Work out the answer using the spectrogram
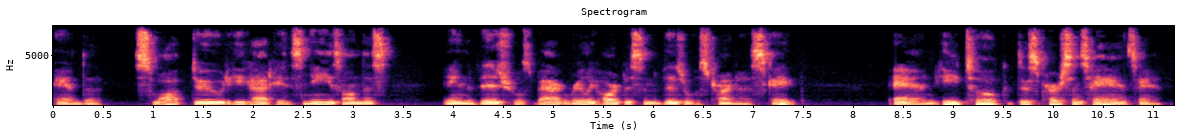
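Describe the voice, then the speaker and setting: Man, lowish voice, casual tarot reader, rambling and full of fillers. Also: rough recording. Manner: rambling, filler-heavy storytelling. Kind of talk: casual spoken tarot reading.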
